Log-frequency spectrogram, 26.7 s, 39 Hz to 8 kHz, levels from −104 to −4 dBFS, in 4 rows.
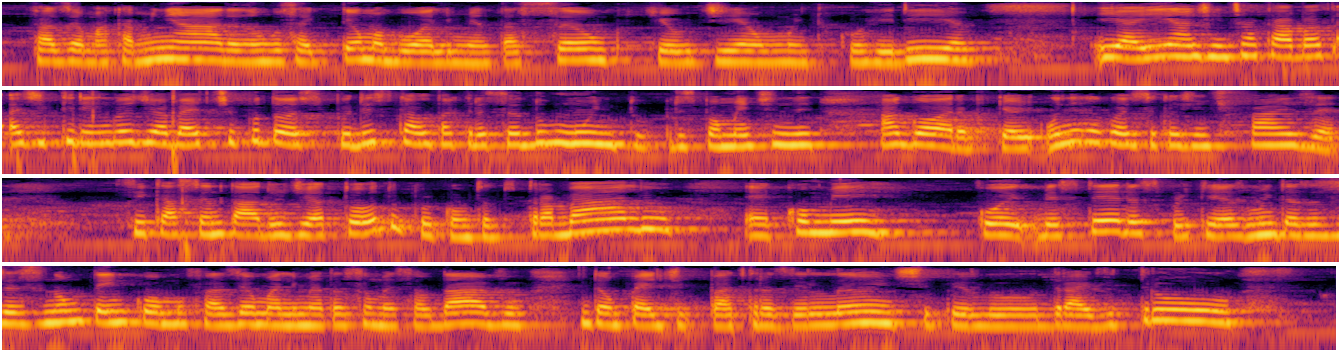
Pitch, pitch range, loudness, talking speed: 215 Hz, 190-250 Hz, -21 LUFS, 165 wpm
